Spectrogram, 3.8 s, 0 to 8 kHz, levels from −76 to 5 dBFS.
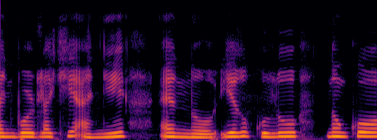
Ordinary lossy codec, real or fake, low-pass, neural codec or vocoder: none; real; 7.2 kHz; none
